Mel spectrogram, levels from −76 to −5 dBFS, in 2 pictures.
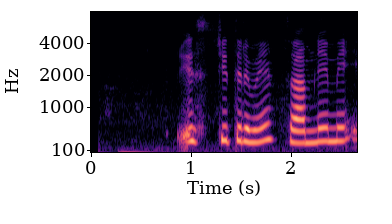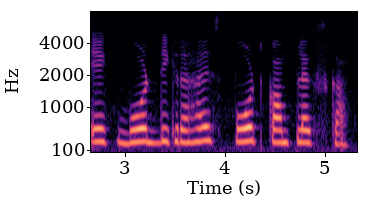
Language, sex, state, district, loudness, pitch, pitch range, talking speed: Hindi, female, Bihar, Gaya, -24 LUFS, 275 Hz, 260-285 Hz, 145 wpm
